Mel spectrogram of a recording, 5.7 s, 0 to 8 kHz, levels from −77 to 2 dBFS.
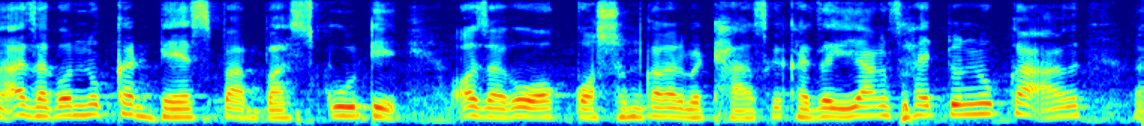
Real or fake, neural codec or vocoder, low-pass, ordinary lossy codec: fake; codec, 16 kHz, 4 kbps, FreqCodec, larger model; none; none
